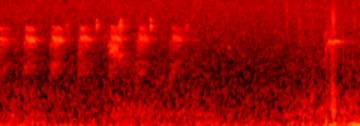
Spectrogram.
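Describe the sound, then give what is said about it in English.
Faint birds chirping in a garden, many of them, a quick series of high twittering notes followed by one sharper chirp, with no one talking. “And I also want to thank all of these unruly birds in my garden.”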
